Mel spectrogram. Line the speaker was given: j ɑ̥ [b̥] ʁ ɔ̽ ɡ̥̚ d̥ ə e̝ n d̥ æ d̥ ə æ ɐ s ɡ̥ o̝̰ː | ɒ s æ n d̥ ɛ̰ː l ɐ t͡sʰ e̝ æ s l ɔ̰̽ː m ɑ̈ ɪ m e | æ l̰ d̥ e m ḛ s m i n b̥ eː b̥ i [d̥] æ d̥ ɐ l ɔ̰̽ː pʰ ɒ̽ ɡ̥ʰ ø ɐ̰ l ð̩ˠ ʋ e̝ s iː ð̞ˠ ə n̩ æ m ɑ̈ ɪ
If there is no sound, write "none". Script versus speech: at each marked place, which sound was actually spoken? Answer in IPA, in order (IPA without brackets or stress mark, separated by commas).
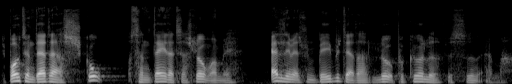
b̥, d̥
